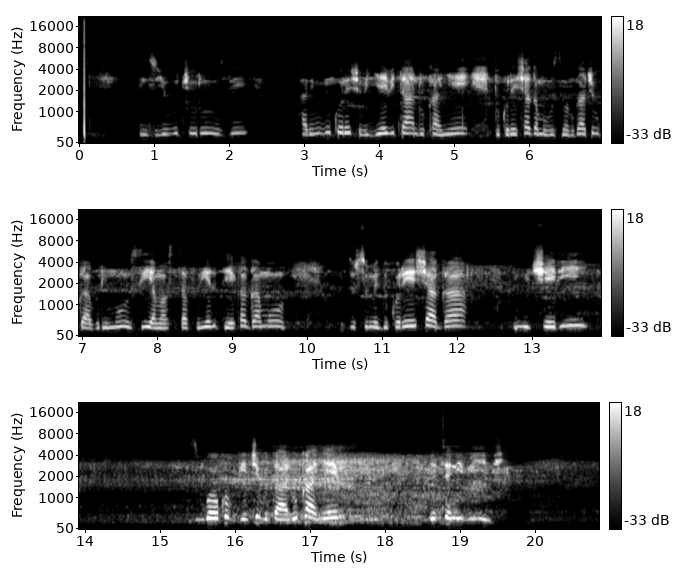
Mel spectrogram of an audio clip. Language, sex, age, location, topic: Kinyarwanda, female, 18-24, Musanze, finance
